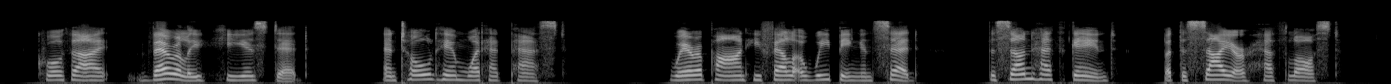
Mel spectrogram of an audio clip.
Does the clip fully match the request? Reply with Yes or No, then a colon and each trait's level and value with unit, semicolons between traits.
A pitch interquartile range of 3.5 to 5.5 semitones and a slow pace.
No: narrow, 2.6 semitones; slow, 120 wpm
